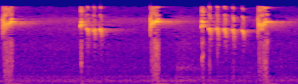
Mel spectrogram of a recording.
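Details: Kolibri ninja, the purple-throated sunbird, in a short burst of sharp song: loud piercing high notes alternating with quick stuttering chip series, roughly every half second, over faint low background noise.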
